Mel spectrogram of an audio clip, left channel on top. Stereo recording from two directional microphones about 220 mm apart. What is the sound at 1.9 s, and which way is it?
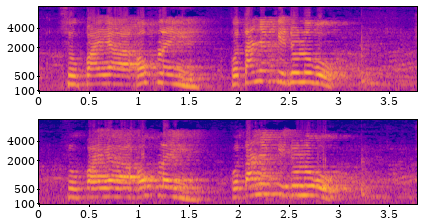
Speech, 60° left (ahead or behind).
